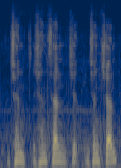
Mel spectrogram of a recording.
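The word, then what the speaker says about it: Zhanshan: En fait, ça s'écrit Zanshan. Mais ça se prononce genre Janshan.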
